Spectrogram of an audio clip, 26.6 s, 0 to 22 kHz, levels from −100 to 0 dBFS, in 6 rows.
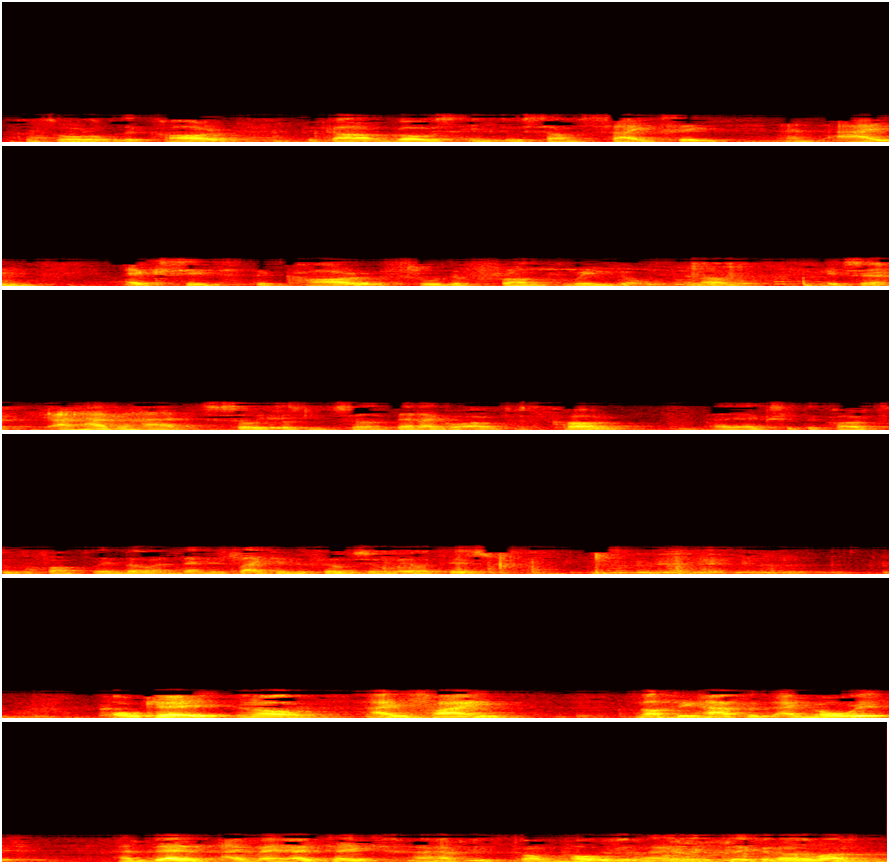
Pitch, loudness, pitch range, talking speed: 125 Hz, -27 LUFS, 110-140 Hz, 200 wpm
